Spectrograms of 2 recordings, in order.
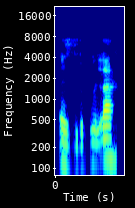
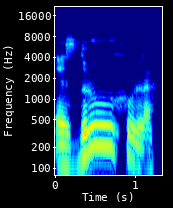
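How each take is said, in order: First: The stress is on the final syllable. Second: The stress is on the third-to-last syllable. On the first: The speaker calls it wrong. "si la sílaba tónica fuera la última" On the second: The speaker calls it right. "dru es la sílaba tónica"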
